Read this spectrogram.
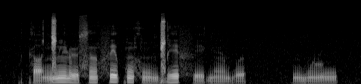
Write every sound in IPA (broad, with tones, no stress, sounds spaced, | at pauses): k a˩ ŋ͡ǁ ĩ˦ ɽ ø˨ s ə̃˦ f e˥ kʷ ə̃˦ x ũ˩ ɡ͡ǁ e˥ f e˩ ɡ ɛ̃˩ ɡʷ ə˩ | ŋ ɡ ũ˩ ɭ u˨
